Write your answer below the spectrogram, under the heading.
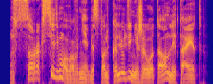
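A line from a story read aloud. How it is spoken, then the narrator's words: Grumbling. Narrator (Russian): ворчал Швабрин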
